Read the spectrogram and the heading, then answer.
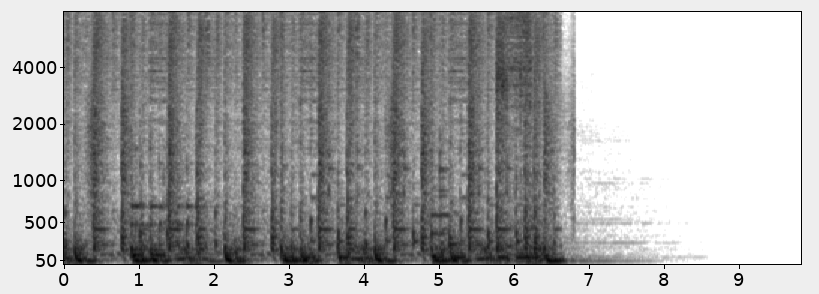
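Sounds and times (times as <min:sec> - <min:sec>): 
bass: 0:00.0 - 0:06.9
drums: 0:00.0 - 0:06.9.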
